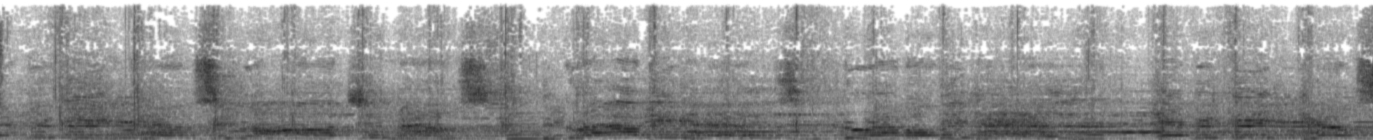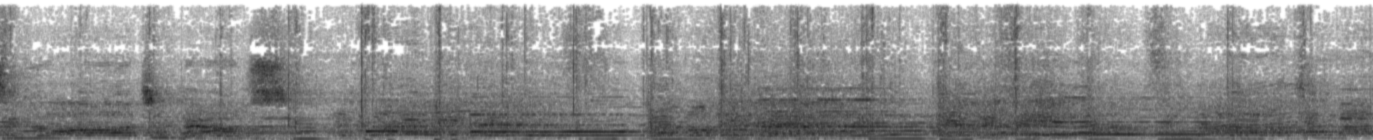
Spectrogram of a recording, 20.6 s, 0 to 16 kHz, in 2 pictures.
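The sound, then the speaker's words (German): A live open-air Depeche Mode concert at the Waldbühne in 2018: a full band plays loud and continuous while a large crowd screams and sings along, their voices blended into the music throughout. “Ich glaube, im Hintergrund hört man mich sogar ein bisschen mitkreischen Schön.”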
